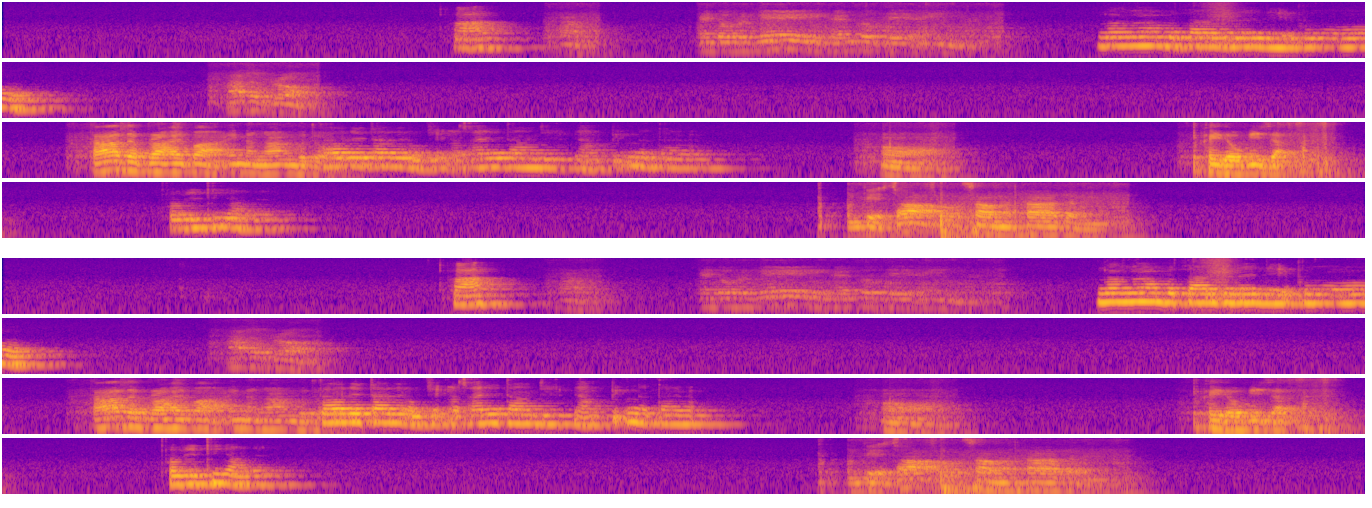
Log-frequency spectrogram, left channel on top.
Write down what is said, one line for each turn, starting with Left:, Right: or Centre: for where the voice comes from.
Right: ꯍꯥꯥ
Left: ꯑ <unintelligible>
Right: ꯅ ꯉꯥꯝꯕ ꯇꯥꯗ꯭ꯔꯦꯅꯦ ꯏꯕꯨꯡꯉꯛꯑꯣ
Left: ꯑꯥꯗꯠꯇ꯭ꯔꯣ ꯇꯥꯗꯕ꯭ꯔꯥ ꯍꯥꯏꯕ ꯑꯩꯅ ꯉꯥꯡꯕꯗꯨ
Right: ꯇꯥꯔꯦ ꯇꯥꯔꯦ ꯍꯧꯖꯤꯛ ꯉꯁꯥꯏꯗꯤ ꯇꯥꯔꯗꯤ ꯌꯥꯝ ꯄꯤꯛꯅ ꯇꯥꯏꯕ
Left: ꯑꯣ ꯀꯩꯗꯧꯕꯤ ꯖꯥꯠꯂꯣ꯫
Right: ꯍꯧꯖꯤꯇꯤ ꯌꯥꯔꯦ꯫
Left: <unintelligible> ꯆꯥꯎ ꯆꯥꯎꯅ ꯇꯥꯗꯝꯅꯦ꯫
